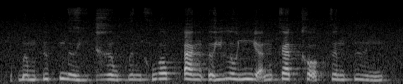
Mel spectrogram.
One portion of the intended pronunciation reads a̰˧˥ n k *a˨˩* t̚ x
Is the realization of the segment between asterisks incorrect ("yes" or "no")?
yes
